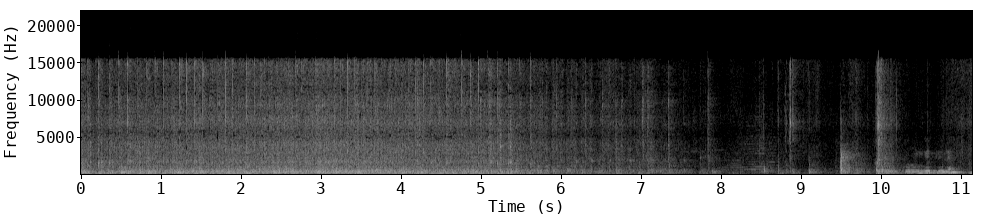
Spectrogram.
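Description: A sewing machine stitches a folded fabric edge with a fast, steady mechanical whir for about six seconds, then slows and stops, leaving quieter handling noises and faint talk.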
